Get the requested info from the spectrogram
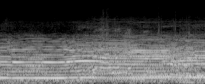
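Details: Sahiwal cattle, bull calves, at the Ambari cattle market in Dinajpur, Bangladesh, on 11 March 2024 at the start of Ramadan; a loud, steady, low drawn-out moo held without a break for the whole stretch.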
